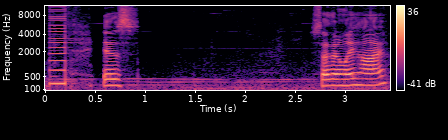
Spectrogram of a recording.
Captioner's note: buzzer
